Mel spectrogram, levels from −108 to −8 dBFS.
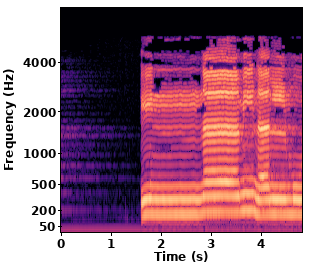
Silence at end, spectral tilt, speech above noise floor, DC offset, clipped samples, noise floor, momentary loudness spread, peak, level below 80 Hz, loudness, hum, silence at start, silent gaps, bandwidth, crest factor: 0 s; -10 dB/octave; 62 dB; under 0.1%; under 0.1%; -82 dBFS; 9 LU; -4 dBFS; -74 dBFS; -18 LUFS; none; 1.6 s; none; 5.8 kHz; 18 dB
